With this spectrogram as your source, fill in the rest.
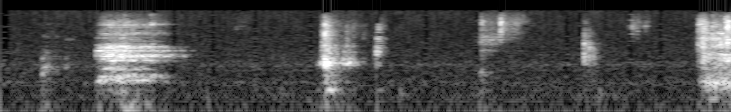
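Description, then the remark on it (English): A run of short, sharp sneezes, one fuller burst followed by several quicker, breathy ones spaced across a few seconds, with no talking. “Bless you. Bless you.”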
